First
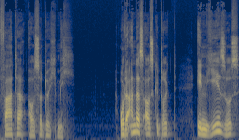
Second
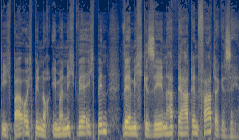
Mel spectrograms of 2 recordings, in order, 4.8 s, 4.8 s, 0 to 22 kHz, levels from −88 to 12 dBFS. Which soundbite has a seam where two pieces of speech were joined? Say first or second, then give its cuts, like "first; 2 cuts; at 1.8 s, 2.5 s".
first; 1 cut; at 2.3 s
